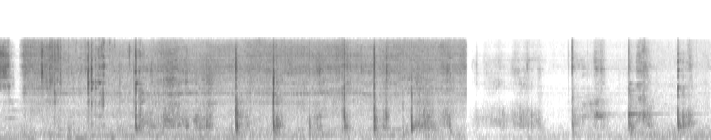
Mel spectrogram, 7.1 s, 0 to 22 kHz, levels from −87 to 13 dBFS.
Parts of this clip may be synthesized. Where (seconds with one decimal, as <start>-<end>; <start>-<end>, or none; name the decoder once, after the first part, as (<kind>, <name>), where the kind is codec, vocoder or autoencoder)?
0.0-0.9 (codec, SNAC); 1.8-6.3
